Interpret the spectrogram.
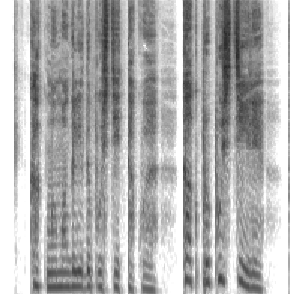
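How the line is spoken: Tearful, choked whisper. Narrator (Russian): прошептала я, чувствуя, как на глазах наворачиваются слезы и становится больно дышать

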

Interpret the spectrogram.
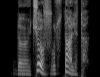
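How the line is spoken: Mumbled. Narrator (Russian): бормочет Георгий

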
